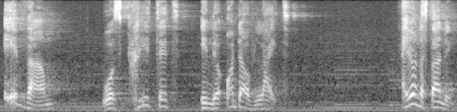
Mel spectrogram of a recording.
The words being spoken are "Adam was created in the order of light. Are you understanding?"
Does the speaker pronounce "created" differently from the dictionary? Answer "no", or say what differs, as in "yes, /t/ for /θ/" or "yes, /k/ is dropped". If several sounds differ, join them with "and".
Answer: no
